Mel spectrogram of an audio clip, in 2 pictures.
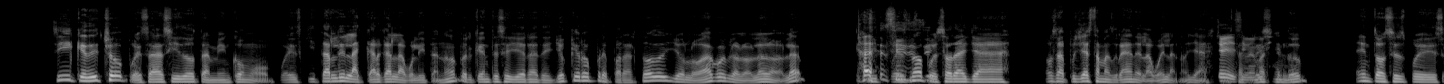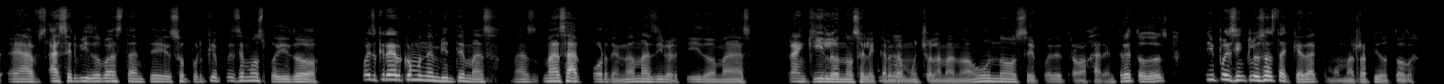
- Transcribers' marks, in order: chuckle
- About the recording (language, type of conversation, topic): Spanish, podcast, ¿Qué recuerdos tienes de cocinar y comer en grupo?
